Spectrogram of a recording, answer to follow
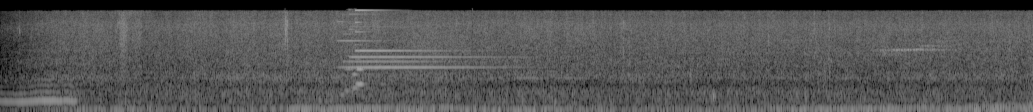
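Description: Steady rush of creek water with a low rumble on the microphone. A held high tone sounds for about two seconds, starting about three and a half seconds in.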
